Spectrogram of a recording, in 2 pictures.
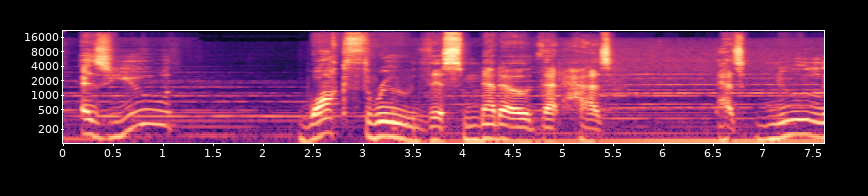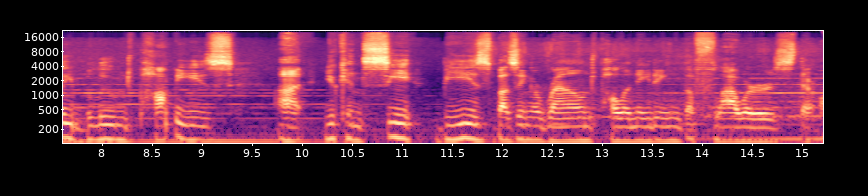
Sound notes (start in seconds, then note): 8.2 wind rustling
